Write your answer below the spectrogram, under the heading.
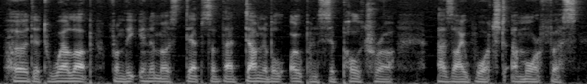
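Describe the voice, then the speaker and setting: A man with a husky voice narrating a horror story in a grave, theatrical manner. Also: sits low, little pitch movement, moderate pace. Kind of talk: dramatic horror audiobook narration.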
